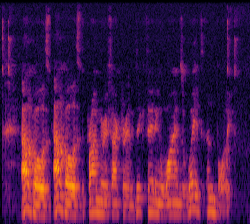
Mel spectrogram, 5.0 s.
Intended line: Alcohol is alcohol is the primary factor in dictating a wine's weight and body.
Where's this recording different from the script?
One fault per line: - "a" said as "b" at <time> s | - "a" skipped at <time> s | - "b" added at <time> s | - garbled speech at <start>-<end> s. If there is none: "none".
none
